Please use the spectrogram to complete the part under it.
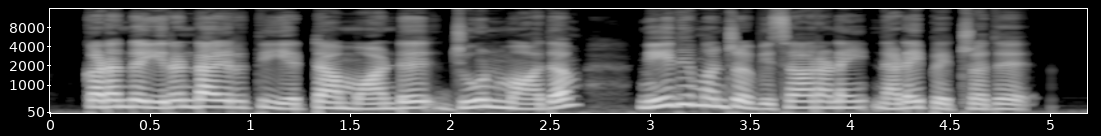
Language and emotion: Tamil, neutral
